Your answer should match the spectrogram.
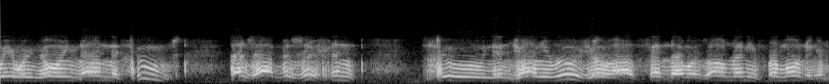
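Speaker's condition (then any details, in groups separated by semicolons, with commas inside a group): Throat cancer; survivor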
